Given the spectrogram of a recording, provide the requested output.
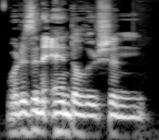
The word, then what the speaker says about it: Andalusian: Andalusian. And I'm pretty sure I said that right. – Yes. – Mm-hmm. – You did.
